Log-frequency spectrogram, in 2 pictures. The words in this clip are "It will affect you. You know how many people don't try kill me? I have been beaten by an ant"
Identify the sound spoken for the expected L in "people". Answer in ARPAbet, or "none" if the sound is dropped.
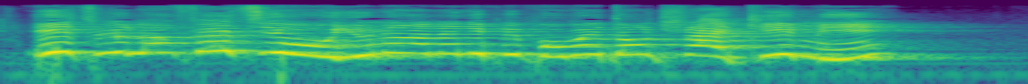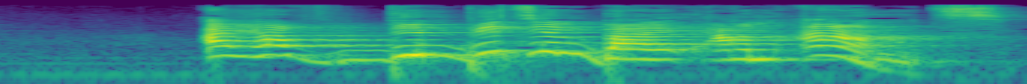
N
